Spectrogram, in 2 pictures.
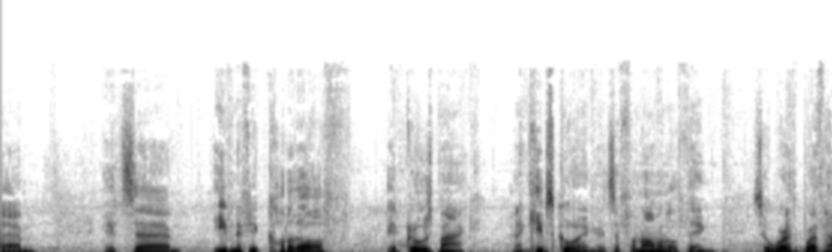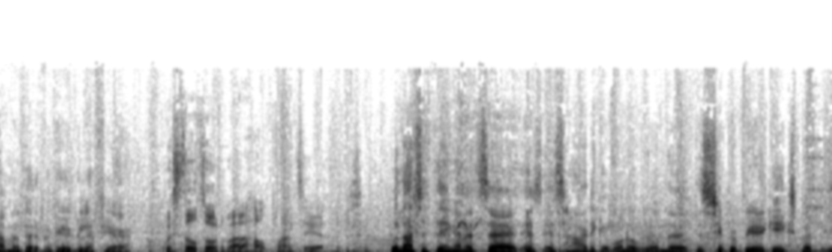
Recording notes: The episode was recorded at Beau Kitchen & Cellar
